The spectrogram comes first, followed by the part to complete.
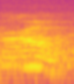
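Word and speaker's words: oil: आज तक जो ये शब्द है ओ आई एल, आपने बहुत कम लोगों को सही प्रोनाउंसिएशन करते हुए देखा होगा, क्योंकि इसका शुद्ध उच्चारण होता है आयल। लोग बॉयल बोल देते हैं, वायल बोल देते हैं, लेकिन शुद्ध प्रोनाउंसिएशन इसका होता है आयल।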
